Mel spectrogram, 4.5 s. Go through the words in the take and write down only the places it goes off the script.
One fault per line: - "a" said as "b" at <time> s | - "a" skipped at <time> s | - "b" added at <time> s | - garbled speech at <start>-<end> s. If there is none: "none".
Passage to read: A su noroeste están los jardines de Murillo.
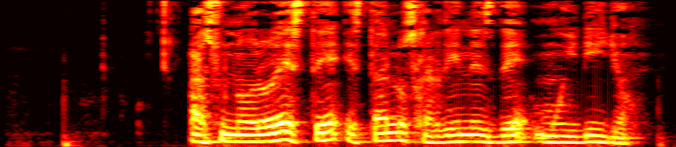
none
